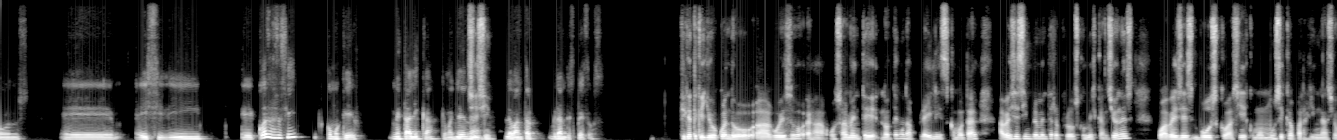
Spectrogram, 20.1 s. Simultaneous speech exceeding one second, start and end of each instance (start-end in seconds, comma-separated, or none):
none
